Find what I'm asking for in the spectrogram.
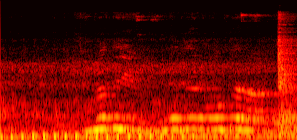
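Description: A motorcycle engine idles with a steady low putter while a person talks close by.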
